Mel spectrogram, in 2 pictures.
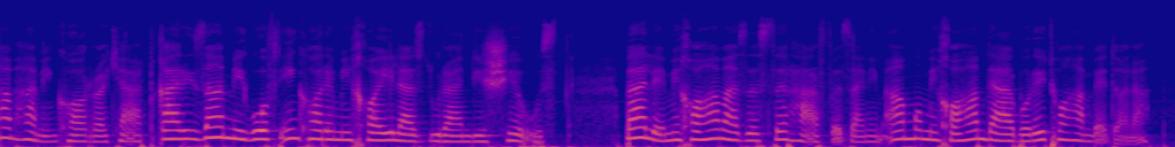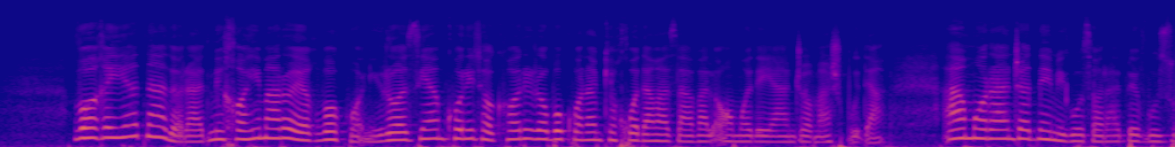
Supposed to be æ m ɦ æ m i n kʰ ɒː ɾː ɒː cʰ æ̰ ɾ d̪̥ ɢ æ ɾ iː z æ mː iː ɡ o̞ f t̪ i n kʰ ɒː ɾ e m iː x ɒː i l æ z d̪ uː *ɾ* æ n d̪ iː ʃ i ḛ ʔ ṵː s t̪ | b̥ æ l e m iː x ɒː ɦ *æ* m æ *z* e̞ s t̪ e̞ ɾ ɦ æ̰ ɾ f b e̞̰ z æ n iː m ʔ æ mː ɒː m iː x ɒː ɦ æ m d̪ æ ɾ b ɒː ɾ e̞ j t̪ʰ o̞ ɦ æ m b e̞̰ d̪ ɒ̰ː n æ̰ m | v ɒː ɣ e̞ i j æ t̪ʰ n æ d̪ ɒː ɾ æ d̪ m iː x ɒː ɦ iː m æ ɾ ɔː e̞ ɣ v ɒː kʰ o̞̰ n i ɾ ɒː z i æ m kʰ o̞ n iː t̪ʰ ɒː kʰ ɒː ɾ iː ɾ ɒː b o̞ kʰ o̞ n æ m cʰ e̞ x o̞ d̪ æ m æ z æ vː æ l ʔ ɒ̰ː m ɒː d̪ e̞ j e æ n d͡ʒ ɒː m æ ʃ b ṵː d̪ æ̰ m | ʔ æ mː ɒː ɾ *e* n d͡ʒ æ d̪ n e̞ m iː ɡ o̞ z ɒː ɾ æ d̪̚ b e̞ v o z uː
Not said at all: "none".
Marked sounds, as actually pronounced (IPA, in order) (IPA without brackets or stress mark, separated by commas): ɾ, æ, z, æ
